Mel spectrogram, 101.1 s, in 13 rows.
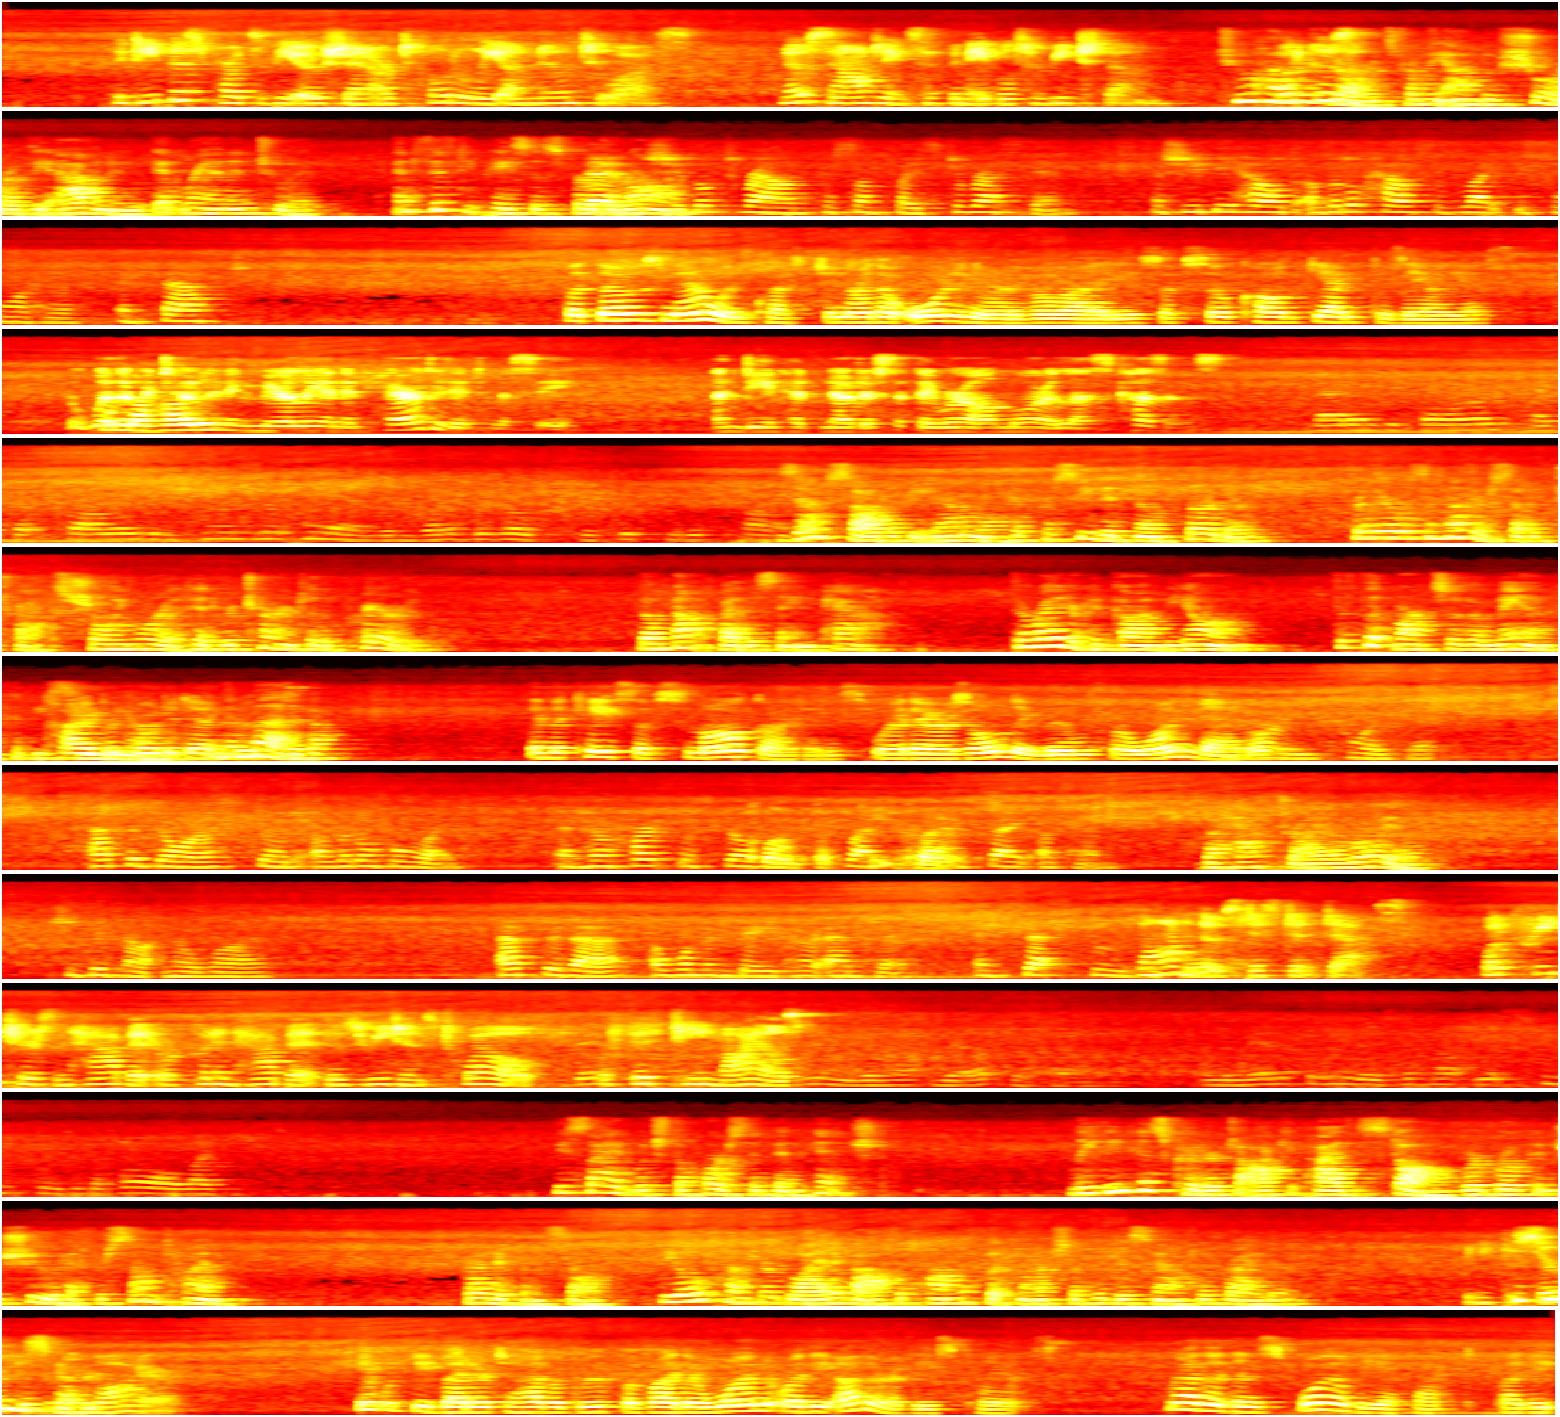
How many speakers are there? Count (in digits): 6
